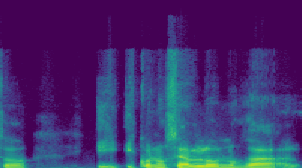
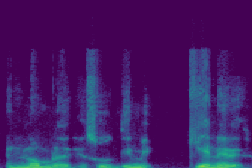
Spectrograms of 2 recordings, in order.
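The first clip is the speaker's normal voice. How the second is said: quiet command; 13 dB quieter than usual. Shown as a demonstration. Preacher demonstrating a calm exorcism, very soft. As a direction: say it almost under the breath. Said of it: "mi tono de voz es irrelevante".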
